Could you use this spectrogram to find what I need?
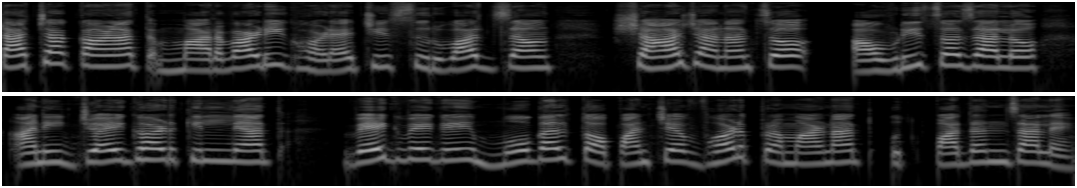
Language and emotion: Goan Konkani, neutral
